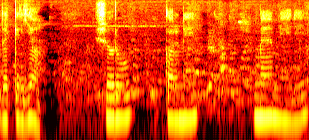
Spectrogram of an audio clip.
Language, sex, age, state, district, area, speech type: Hindi, female, 45-60, Madhya Pradesh, Narsinghpur, rural, read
